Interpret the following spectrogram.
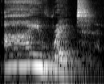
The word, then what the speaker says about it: irate: like you might pronounce it eh but it's pronounced irate and it's another synonym of the word indignant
